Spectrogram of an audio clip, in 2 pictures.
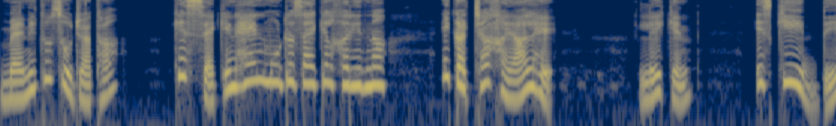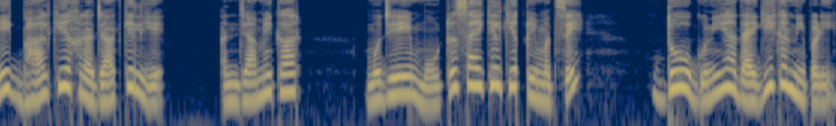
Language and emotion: Urdu, sad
